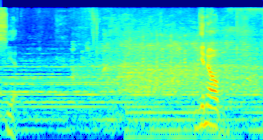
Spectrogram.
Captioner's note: congregation laughing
